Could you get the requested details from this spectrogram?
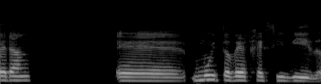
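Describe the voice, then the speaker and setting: A woman with a Spanish accent, medium pitch and monotone, flat intonation, in a dry, close sound with no echo. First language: Spanish (speaking Portuguese). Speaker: academic historian. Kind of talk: question at online panel. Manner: halting.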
